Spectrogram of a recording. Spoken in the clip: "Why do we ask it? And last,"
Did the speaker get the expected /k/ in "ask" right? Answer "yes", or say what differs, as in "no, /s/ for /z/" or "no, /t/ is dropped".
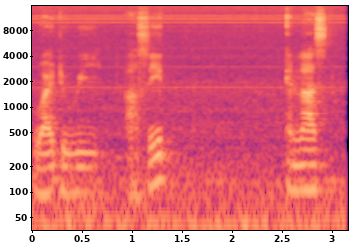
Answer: no, /k/ is dropped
